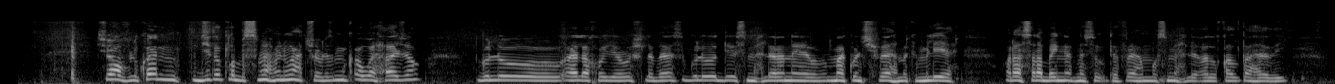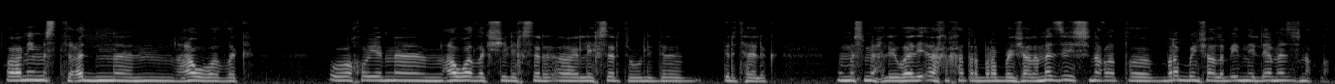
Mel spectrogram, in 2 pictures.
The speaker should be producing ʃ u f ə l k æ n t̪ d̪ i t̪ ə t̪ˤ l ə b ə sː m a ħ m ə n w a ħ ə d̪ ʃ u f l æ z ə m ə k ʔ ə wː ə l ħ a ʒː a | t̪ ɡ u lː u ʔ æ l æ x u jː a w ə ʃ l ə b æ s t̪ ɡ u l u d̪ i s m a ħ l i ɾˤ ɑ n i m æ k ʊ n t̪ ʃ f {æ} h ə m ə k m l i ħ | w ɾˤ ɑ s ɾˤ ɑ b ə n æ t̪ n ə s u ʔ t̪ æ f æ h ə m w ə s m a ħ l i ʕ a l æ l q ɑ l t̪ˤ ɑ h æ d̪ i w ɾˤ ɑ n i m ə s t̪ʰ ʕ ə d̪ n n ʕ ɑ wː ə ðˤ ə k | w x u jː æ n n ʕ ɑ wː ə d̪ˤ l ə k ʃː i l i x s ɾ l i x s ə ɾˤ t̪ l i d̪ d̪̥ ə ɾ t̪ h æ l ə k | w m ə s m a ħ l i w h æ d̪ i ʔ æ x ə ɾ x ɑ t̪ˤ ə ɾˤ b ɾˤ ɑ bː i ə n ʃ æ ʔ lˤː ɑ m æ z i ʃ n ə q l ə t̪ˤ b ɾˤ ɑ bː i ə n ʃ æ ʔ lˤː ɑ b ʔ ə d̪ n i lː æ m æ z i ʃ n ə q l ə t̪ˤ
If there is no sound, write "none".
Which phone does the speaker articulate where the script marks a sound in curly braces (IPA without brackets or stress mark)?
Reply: æ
